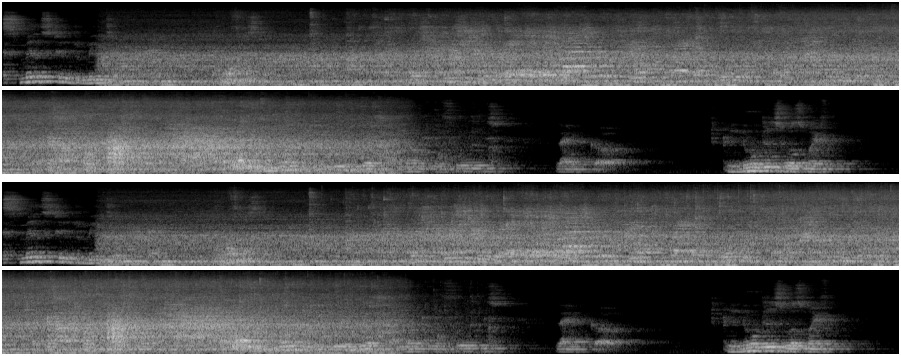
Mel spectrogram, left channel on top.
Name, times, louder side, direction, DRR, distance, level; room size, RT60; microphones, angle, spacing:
voice 1, 0.0-1.7 2.1-2.7 3.3-3.4 4.0-10.7 11.2-14.0 14.5-15.2 16.2-17.2, equal, 5° left, -4 dB, 0.6 m, -30 dB
sound 1, 0.9-12.9, equal, 25° right, 1.1 m, -24 dB
Toilet flush, 2.1-13.9, right 1 dB, 80° right, 0.9 m, -27 dB
3.2 x 2.9 x 2.6 m, 0.97 s
head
